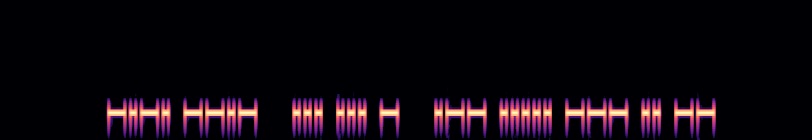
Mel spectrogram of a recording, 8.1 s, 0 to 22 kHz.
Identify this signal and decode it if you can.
Morse code, heard as a keyed tone, about 22 wpm, 700 Hz. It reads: CQ SST W5OIM
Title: K1USN SST QSO Practice - 22wpm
